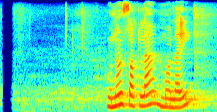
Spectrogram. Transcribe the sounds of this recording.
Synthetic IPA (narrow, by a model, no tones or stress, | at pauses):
hunʌsʌklamʌlaj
